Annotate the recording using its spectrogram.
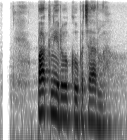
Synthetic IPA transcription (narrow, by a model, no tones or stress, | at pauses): pakneɾoɡ̚koupət͡sarma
